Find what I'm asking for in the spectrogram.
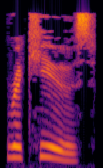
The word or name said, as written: recused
